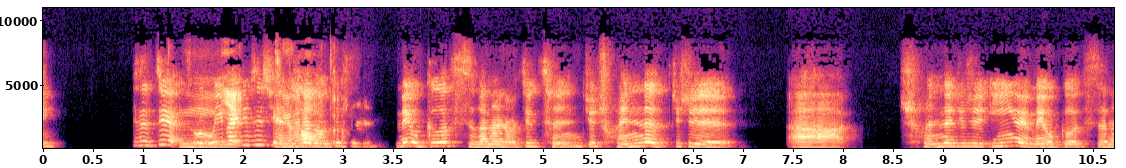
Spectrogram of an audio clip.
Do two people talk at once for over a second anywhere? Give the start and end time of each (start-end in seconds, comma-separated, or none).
1.3-3.1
